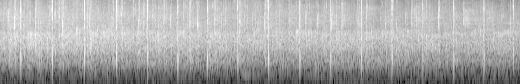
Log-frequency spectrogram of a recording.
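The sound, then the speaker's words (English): An audience applauds all the mothers on Mother's Day with steady, dense clapping that holds at a fairly even level throughout, a few sharper claps standing out in a loose rhythm, with no voices heard. “Can we give all of our mothers today a hand clap, please?”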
